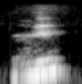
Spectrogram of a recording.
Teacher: N com ponto embaixo, ele é cerebral.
